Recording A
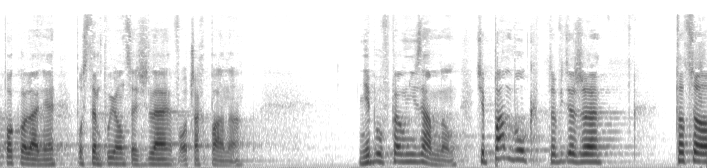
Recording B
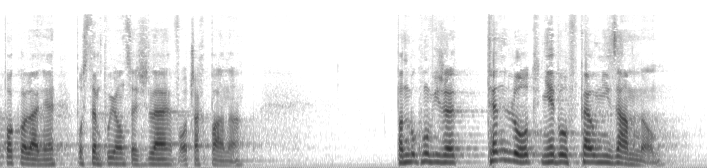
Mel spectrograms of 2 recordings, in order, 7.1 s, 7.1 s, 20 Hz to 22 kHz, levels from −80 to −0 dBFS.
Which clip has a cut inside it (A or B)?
A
